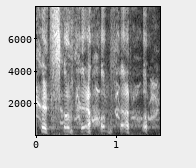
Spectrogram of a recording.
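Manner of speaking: laughing loudly through the words. Real, not acted. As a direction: giggle out the punchline. Laughing through the rescue story.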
